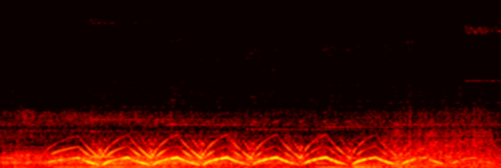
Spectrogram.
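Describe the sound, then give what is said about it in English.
An ambulance siren wails as the ambulance leaves a house, its loud rising-and-falling pitch cycling about twice a second without a break, with no voices over it. “the ambulance leaves Glenn's house”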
